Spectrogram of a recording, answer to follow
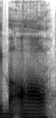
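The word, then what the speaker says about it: Baal: uh then there's uh all barbell however you want to pronounce it should be ball came about because of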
